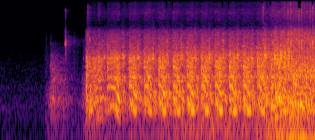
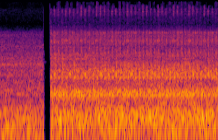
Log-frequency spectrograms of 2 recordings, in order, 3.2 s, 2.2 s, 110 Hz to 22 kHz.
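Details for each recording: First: VW 2.0 TDI after timing belt job, engine resting on a jack without mounts, fuel system quickly refitted: brief cranking catches, runs a moment, then dies; fuel system not bled enough, air still in fuel, to be re-bled. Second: VW 2.0 TDI after timing belt DIY, warm with heat circulating and no leaks: smooth even diesel idle with steady clatter, no knocks, squeals or whines; engine sounds good; normal idle.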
